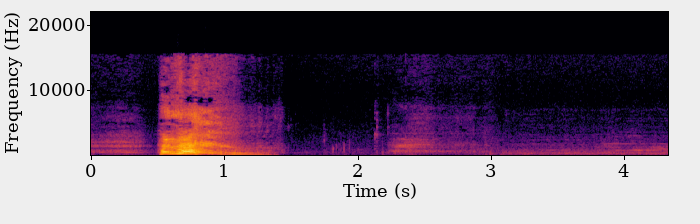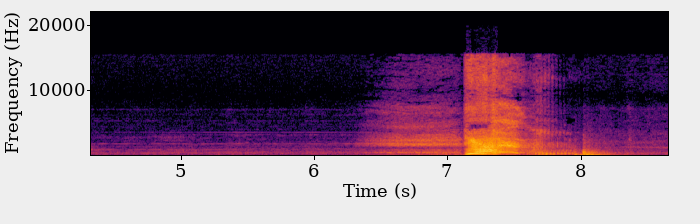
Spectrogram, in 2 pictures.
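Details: Two loud, explosive sneezes several seconds apart, each a sharp burst of noise that quickly fades; person sneezing.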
